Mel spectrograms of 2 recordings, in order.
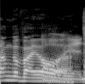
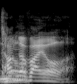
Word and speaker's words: Tagovailoa: It's Tagovailoa. – Tagovailoa.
